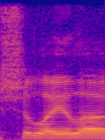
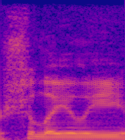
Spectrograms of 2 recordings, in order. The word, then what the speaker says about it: Shillelagh: And we get Shillelagh, or Shillelagh, or Shillelagh, depending on how you want to pronounce. There's multiple pronunciations. I get a comment every time on this, so I just want to give all 3 pronunciations.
